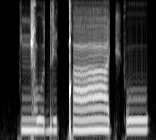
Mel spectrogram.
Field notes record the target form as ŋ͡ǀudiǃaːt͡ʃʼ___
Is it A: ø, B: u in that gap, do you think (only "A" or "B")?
B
